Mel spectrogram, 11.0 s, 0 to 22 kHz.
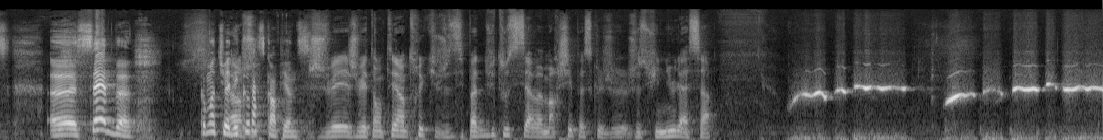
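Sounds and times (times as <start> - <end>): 
speech: 0.0 - 7.3
person whistling a lively TV game show theme tune: 7.9 - 11.0.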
